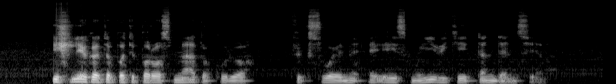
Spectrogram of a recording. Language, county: Lithuanian, Vilnius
